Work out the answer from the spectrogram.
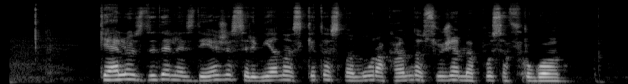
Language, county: Lithuanian, Šiauliai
